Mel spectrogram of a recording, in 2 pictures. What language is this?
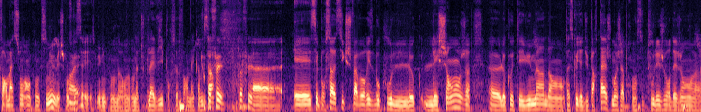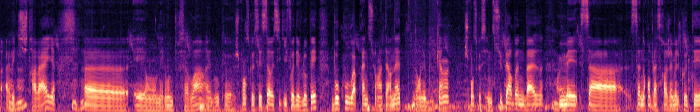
French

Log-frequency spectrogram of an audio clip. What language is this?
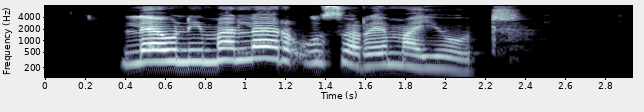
Luo (Kenya and Tanzania)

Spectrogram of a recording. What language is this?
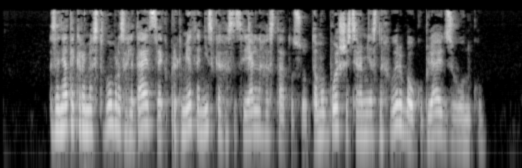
Belarusian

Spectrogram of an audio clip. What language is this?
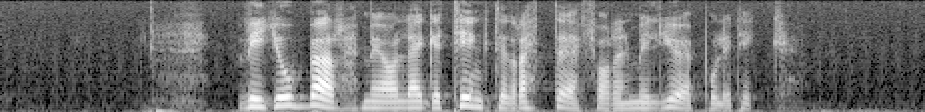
Norwegian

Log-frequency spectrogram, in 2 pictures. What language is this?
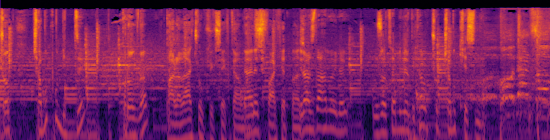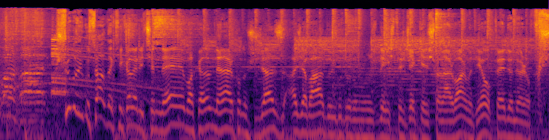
Turkish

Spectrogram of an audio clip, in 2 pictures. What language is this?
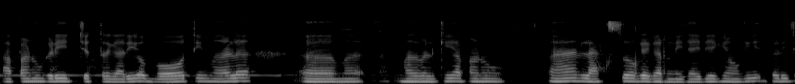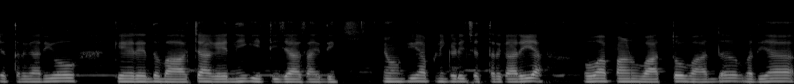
Punjabi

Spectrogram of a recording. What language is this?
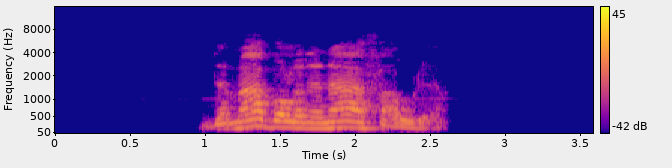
Catalan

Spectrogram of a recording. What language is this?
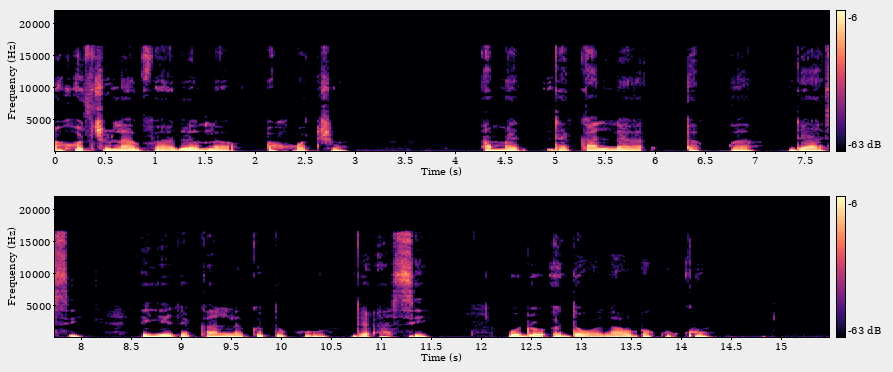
Ewe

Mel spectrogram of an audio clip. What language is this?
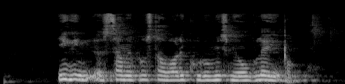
Georgian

